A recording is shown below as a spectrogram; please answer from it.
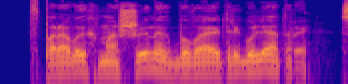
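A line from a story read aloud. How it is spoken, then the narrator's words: Plain. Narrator (Russian): сказал Фредерик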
